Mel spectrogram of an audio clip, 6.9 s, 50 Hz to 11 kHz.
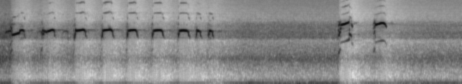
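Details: Bald eagle at West End on a live wildlife cam, 22 July 2023, 05:06; eight shrill, evenly spaced piping whistles, then a pause and two higher, squealing notes over a low constant hum.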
